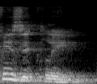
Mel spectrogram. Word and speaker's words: physically: রোমান্টিকলি, লজিক্যালি, অ্যারিস্টিক্যালি or physically, critically। তার মানে আমরা কি করছি, আগে যেটাকে বলতাম ক্যালি, এখন সেটাকে বলবো ক্লি। Kelly, it should be cli, that means romantically, musically, logically, artistically, physically, critically.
